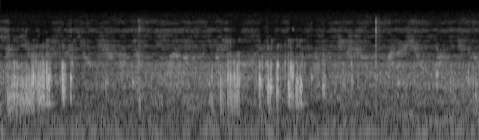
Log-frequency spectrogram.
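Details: Stomach growling (borborygmi): irregular bubbling, gurgling bursts over a low background hum, clustered in short runs.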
